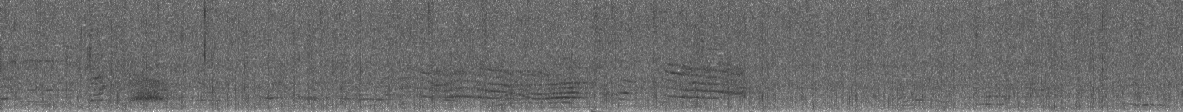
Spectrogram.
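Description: Heavy rain falling steadily onto waterlogged ground. About two seconds in, a few distant high voices call out briefly over it.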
